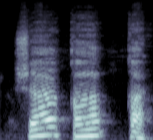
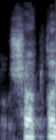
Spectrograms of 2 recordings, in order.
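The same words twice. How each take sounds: First: شقق in three separate syllables, sha-qa-qa; unmerged original form. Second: شقه as shaq-qa, one doubled qaf; merged form. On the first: Teacher shows students the root form, شقق pulled apart syllable by syllable. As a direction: say شقق with both qafs apart, each with its own short a. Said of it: "اگر بخوایم اصل از این را پیدا کنیم". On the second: Teacher shows the result of merging, شقه with a doubled q. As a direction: say شقه in two syllables, holding the double q. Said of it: "بعد ادغام شده". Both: Shown as a demonstration.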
